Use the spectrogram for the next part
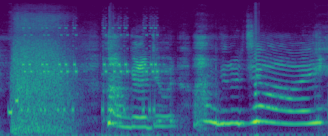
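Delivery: high, hammed-up tearful wail; melodramatic despair. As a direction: wail it out, drawing out the doom. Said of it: "it sounds like he wants to die".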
